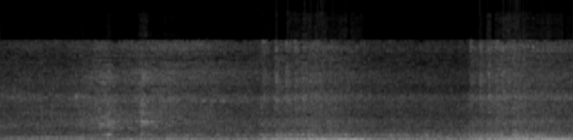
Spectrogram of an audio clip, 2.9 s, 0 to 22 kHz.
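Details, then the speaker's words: Yamaha Nouvo Elegance 135 scooter after major service with new weights, front nut and copper clutch: even engine note picks up cleanly with throttle and settles back, no knocks or rattles; test ride good, clutch and brakes fine. "ทำต่อไปลองขับมาแล้วนะครับดีครับกันดีขึ้นดีครับเครื่องสะดวกนะครับก็ระบบคลัชก็ดีอะไรก็ดีหมดเบรคดีนะครับ"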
